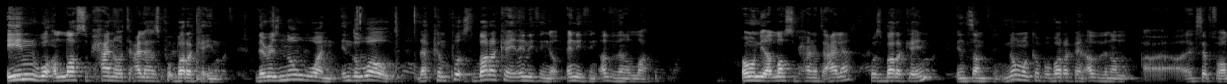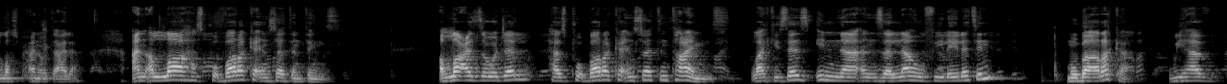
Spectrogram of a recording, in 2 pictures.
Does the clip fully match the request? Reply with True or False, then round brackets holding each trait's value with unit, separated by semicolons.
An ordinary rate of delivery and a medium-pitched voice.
True (195 wpm; 175 Hz)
